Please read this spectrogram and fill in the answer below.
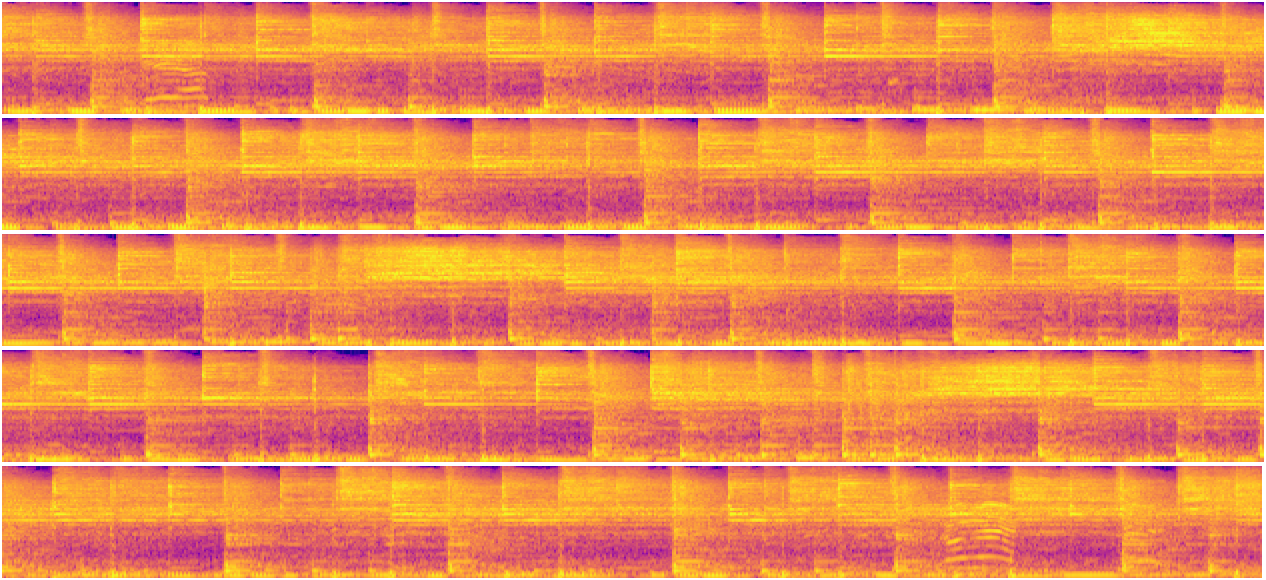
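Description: Live funk-soul groove played on a drum kit, snare, kick and cymbals in a steady danceable beat, with a low stepping bass line underneath; the band is playing the song's bridge.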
